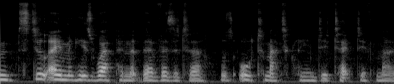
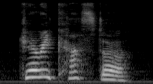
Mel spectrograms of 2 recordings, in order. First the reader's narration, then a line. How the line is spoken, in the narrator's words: Jane yelled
